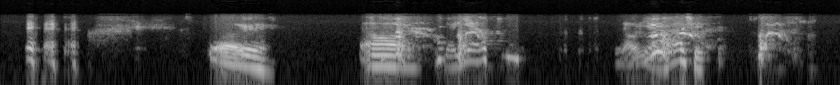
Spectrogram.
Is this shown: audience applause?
no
